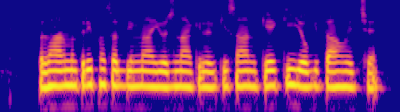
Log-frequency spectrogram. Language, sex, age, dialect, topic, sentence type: Maithili, male, 46-50, Southern/Standard, agriculture, question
